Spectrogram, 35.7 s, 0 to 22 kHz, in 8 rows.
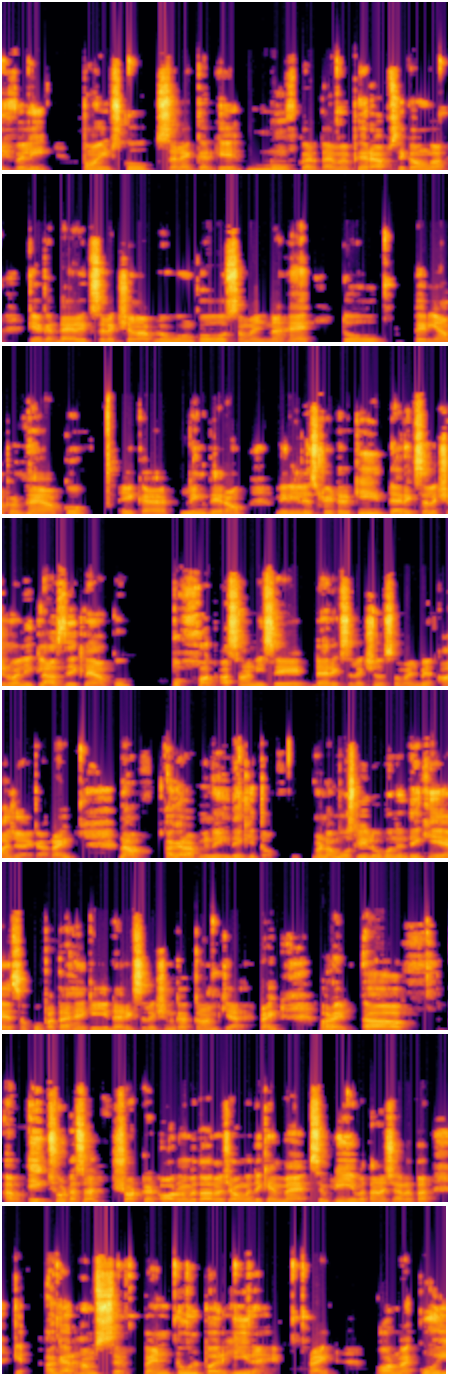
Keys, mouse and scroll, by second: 18.6-22.9 drag, 24.4-28.9 drag, 30.2-32.3 drag.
